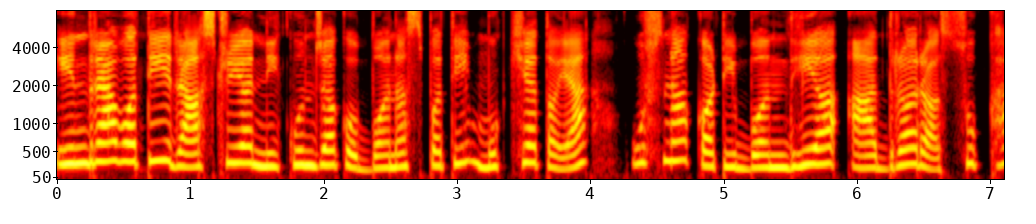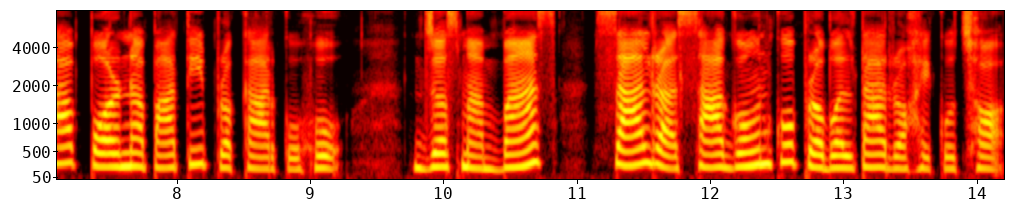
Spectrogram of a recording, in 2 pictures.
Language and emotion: Nepali, neutral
